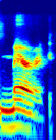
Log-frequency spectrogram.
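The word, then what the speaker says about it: Moehrig: right yeah it's spelled morig m-o-e-h-r-i-g but it's pronounced mary he uh it came out this week that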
